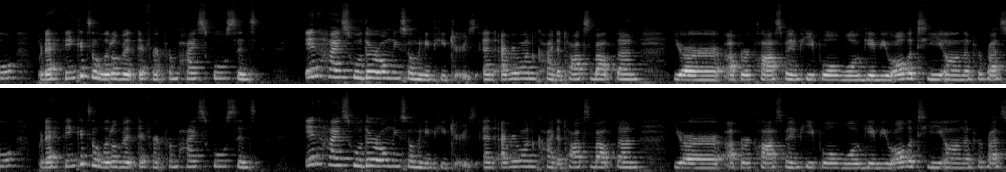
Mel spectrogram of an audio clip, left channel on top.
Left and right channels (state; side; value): quieter; right; 6.2 dB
